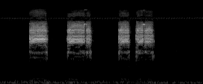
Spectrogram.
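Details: Black francolin (kala teetar) calling: four harsh, grating, broadband notes in quick succession, the first two separated and the last two run close together, over a quiet background with a faint steady high hiss.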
